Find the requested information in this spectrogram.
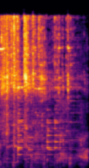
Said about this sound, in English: A duck has just swooped in through the window. A duck. A duck, and it starts flapping around, just flapping all over the place, like in your face, in your wife's face, just flapping around, knocking over all the pots and pans.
